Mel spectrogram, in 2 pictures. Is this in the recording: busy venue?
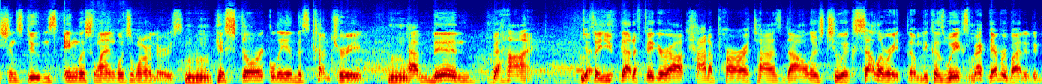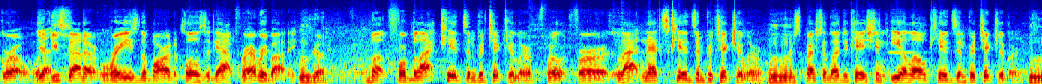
yes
